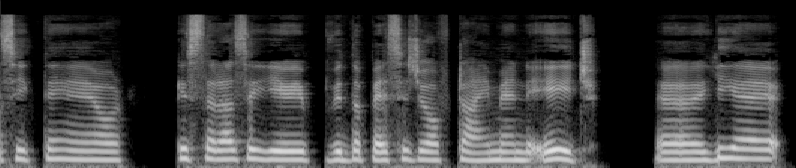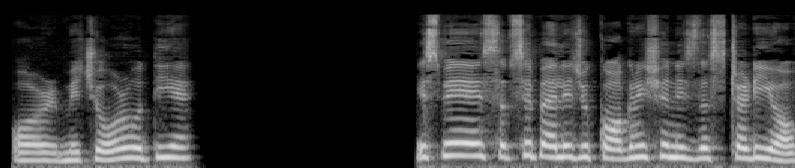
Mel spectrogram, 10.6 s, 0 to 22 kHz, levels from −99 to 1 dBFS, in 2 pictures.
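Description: Damaged data in the compressed stream disrupts decoding from 4.74 to 4.79 s. The decoder misreads the bad frames, loses sync and hunts for the next valid frame header. For roughly 50 ms, the sound breaks into a brief chirp or blip.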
